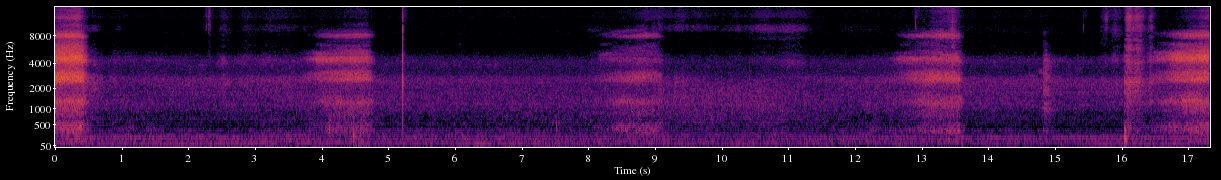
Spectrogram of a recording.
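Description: A sleeping Rottweiler snores with slow, breathy rasps about every four and a half seconds.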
